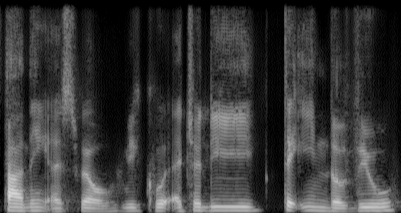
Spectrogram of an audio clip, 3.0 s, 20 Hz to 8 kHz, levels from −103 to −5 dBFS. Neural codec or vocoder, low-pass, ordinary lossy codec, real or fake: codec, 16 kHz, 2 kbps, X-Codec, HuBERT features, trained on general audio; none; none; fake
